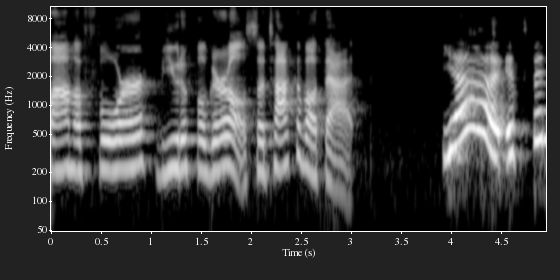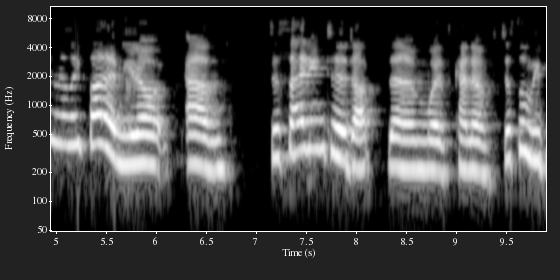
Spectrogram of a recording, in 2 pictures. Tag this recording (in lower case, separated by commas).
inside a small room, female speech, speech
